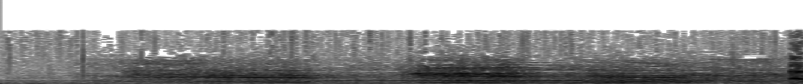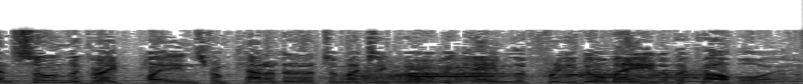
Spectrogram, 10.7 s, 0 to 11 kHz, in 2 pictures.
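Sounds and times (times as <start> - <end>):
cattle mooing: 0.8 - 5.4, 7.7 - 10.6
speech: 5.4 - 10.6.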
